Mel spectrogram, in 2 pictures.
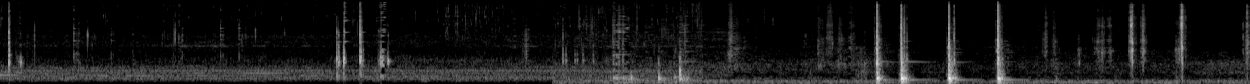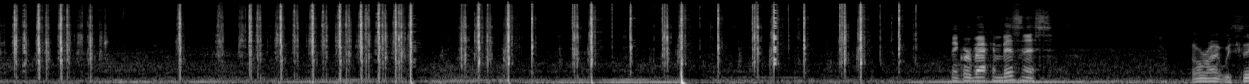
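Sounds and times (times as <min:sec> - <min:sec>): pistol action clacking: 0:09.5 - 0:13.6, 0:14.3 - 0:21.7.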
